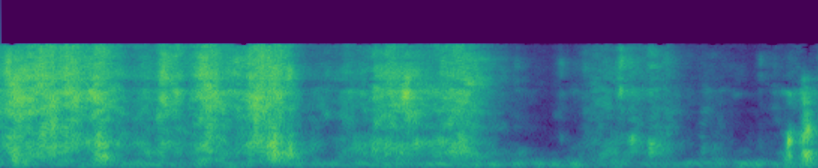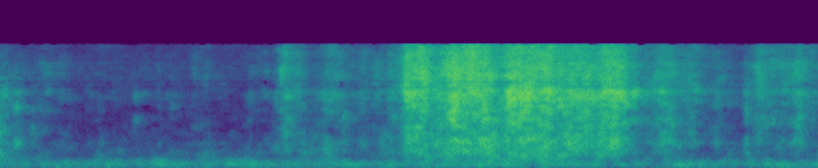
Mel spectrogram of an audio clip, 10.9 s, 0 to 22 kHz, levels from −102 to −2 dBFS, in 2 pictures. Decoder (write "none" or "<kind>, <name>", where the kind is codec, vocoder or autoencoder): vocoder, Vocos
